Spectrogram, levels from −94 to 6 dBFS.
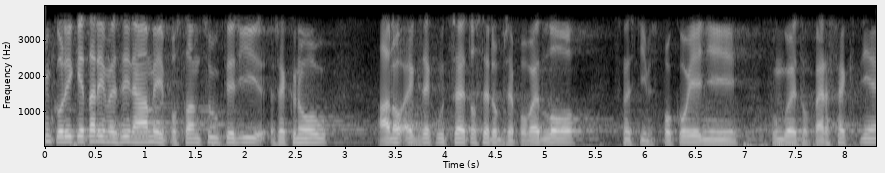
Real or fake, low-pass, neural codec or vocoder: real; 3.6 kHz; none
